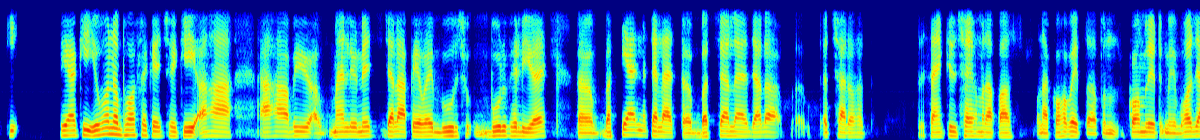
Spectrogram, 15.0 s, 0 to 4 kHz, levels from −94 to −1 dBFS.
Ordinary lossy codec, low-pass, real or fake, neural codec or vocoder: none; 3.6 kHz; fake; codec, 16 kHz, 1 kbps, X-Codec, HuBERT features, trained on LibriSpeech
